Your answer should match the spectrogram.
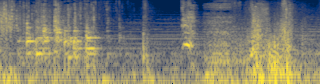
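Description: Fight-scene sound effects of wood cracking and breaking, with several sharp hits, over dramatic background music.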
